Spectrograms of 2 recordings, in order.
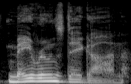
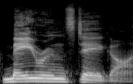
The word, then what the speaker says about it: Mehrunes Dagon: Mehrunes Dagon. – Mehrunes Dagon.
